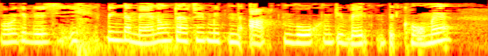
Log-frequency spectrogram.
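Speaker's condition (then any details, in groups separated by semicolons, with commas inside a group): Severe hearing loss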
